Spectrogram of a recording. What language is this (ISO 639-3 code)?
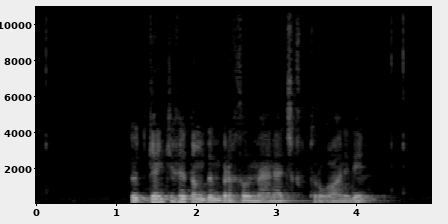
uig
